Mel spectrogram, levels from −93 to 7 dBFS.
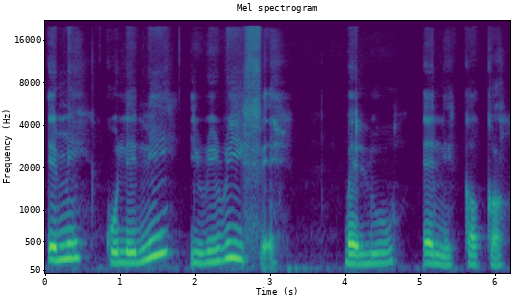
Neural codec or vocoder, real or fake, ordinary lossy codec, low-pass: autoencoder, 48 kHz, 128 numbers a frame, DAC-VAE, trained on Japanese speech; fake; none; none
